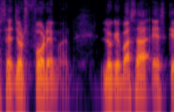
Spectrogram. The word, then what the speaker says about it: Foreman: me hace mucho ruido Escuchar forman y no foreman para mí es George foreman de toda la vida ya Ya no esto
